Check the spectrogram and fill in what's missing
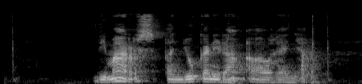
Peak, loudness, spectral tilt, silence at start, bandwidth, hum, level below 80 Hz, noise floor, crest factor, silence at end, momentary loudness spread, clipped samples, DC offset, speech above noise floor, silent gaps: -6 dBFS; -25 LUFS; -5 dB/octave; 0.95 s; 11.5 kHz; none; -56 dBFS; -65 dBFS; 20 dB; 0.35 s; 14 LU; under 0.1%; under 0.1%; 40 dB; none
